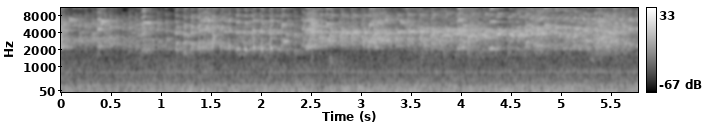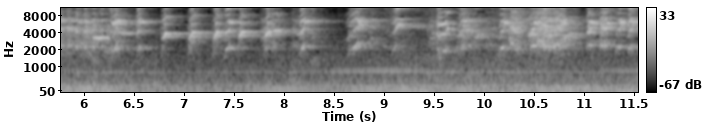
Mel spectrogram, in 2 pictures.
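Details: African lovebirds singing and chirping: continuous high, rapid twittering chatter in the first half, giving way to loud, clipped chirps and squeaks in irregular bursts, over a faint low hum.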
